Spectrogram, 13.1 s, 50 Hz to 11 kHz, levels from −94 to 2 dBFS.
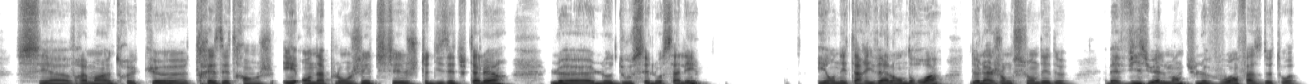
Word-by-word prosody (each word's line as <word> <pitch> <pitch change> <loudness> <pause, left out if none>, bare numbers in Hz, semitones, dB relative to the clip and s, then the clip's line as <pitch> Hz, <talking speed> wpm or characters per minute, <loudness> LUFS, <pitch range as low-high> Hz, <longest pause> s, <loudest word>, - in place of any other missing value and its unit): C'est, 105 -2 -2
heu, 95 -1 0
vraiment 110 - 0
un 125 -8 +1
truc, 155 +9 -6
heu, 105 -3 +3
très 170 -2 +1
étrange 120 -7 -4
et 140 +3 +3
on 135 -1 +2
a 135 - +4
plongé, 145 - -1
tu 210 - -9
sais, 175 -1 0
je 115 -6 -4
te 115 - -3
disais 105 +1 0
tout 110 - -8
à - - +5
l'heure, 180 - +4 0.4
le 105 -1 +3
l'eau 115 +3 +1
douce 130 +4 -2
et - - +3
l'eau 105 +1 0
salée 110 - 0 1.2
et 130 +3 +1
on 150 +1 +1
est 135 -3 -2
arrivé 120 +8 +2
à 180 - +4
l'endroit 125 - +2 0.3
de 120 - 0
la 115 0 +3
jonction 160 +6 -2
des 140 -3 +1
2. 115 -2 -5 0.3
Ben 105 -1 -1
visuellement, 170 - +1
tu 210 - -8
le 110 - +2
vois 115 +10 0
en 175 - +2
face 150 -5 -1
de 130 0 -1
toi. 115 -2 -5
125 Hz, 210 wpm, -23 LUFS, 110-155 Hz, 1.2 s, à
